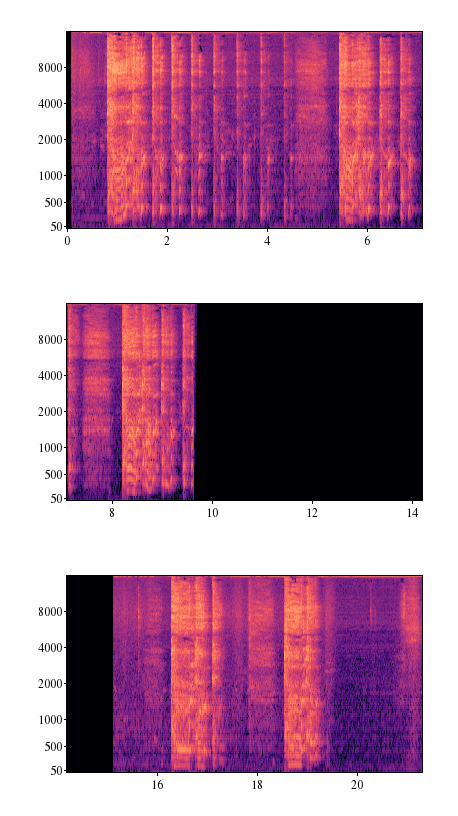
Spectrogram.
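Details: Person with bronchitis giving repeated fits of harsh, forceful, hacking coughing in quick runs; a bronchitis cough.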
